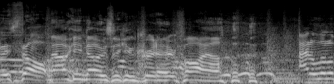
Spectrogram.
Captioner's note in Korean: 웃음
